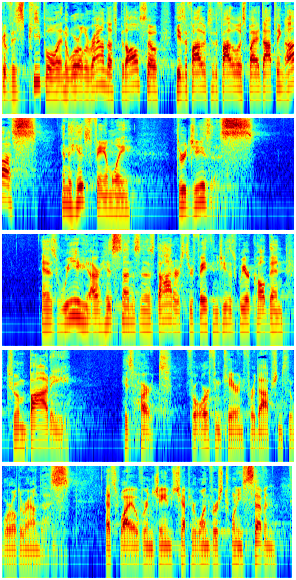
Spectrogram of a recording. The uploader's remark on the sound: This recording is from Friedens' "Orphan Sunday" service.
